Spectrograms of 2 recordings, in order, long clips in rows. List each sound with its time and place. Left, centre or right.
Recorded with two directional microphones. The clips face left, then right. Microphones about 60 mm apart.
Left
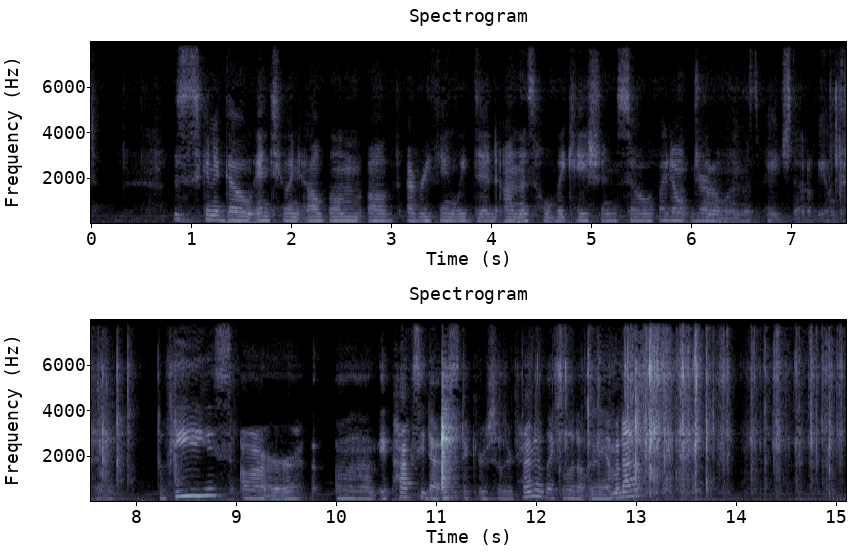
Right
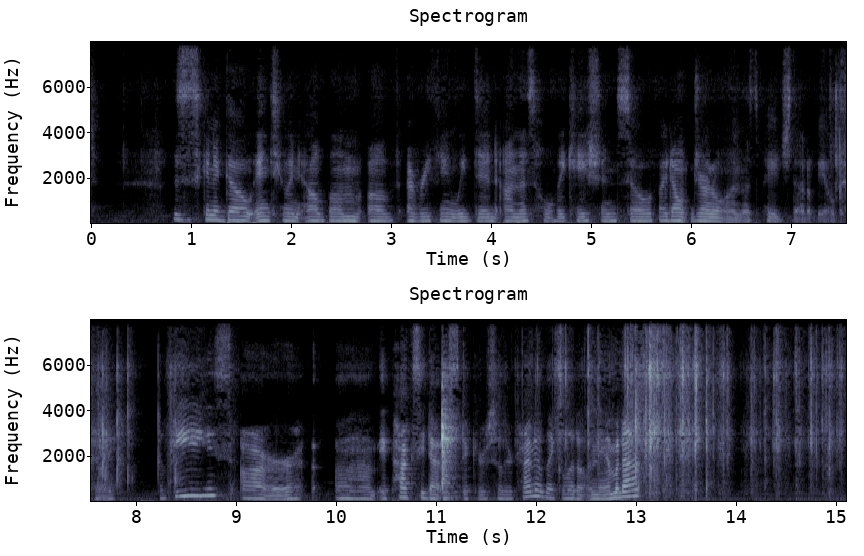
0.8 s speech: centre
4.8 s speech: centre; by 7.3 s right
8.4 s speech: centre; by 12.9 s right
13.1 s crumpling: centre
